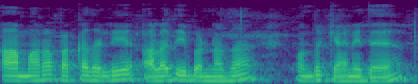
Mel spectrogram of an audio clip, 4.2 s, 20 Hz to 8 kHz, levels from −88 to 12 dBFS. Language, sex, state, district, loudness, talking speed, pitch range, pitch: Kannada, male, Karnataka, Bangalore, -19 LUFS, 115 wpm, 110-125 Hz, 115 Hz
